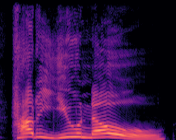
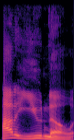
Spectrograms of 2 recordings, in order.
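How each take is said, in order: First: Mocking repeat. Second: Said in the usual way. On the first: Real, not acted. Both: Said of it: "And here he goes again".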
